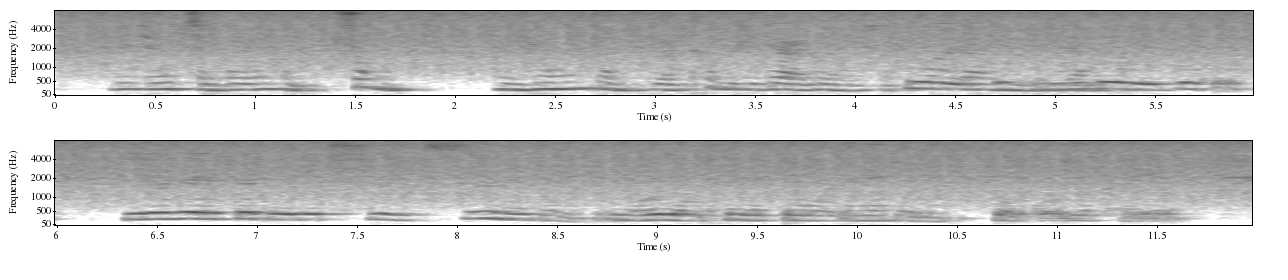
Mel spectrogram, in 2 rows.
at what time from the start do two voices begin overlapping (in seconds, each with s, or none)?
4.2 s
